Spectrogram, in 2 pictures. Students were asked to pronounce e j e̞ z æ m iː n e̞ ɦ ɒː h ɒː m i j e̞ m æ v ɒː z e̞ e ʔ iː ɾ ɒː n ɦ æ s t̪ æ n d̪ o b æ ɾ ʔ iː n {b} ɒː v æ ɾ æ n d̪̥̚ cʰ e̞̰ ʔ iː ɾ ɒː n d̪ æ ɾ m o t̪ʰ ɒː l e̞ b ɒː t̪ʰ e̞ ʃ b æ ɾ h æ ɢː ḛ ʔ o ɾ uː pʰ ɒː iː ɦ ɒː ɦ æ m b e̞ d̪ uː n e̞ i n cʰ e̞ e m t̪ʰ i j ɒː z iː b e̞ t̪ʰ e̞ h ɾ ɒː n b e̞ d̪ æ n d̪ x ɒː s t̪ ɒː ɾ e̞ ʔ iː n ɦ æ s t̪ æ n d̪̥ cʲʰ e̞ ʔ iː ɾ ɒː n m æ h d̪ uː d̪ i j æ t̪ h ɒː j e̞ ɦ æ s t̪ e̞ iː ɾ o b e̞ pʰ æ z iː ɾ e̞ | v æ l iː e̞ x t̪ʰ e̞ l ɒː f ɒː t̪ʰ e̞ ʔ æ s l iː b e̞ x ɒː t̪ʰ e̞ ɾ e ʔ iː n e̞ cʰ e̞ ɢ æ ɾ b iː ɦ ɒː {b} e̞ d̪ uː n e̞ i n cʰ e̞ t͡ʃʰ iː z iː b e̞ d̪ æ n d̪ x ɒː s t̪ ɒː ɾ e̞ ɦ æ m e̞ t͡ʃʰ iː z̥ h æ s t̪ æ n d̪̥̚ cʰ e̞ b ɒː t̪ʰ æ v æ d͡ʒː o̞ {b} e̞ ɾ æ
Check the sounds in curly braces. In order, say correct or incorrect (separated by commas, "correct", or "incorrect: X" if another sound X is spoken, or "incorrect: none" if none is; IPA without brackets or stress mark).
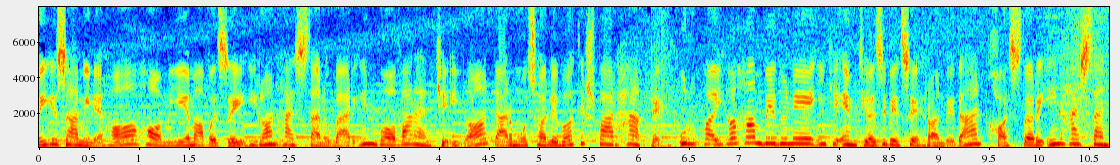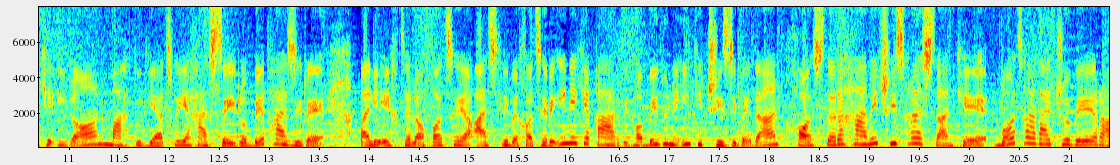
correct, correct, correct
